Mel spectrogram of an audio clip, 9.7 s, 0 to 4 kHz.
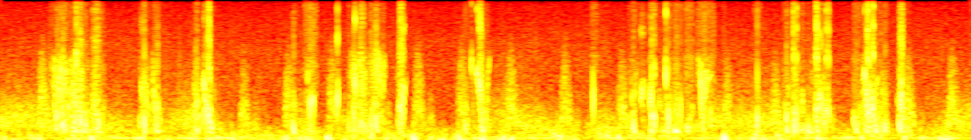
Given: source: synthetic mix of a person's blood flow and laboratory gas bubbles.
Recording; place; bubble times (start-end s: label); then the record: Doppler ultrasound of blood flow; subclavian vein
0.51-1.05 s: bubbles
1.39-1.65 s: bubbles
1.93-2.16 s: bubbles
2.91-2.99 s: bubbles
3.04-3.17 s: bubbles
3.35-3.42 s: bubbles
3.47-3.86 s: bubbles
3.97-4.07 s: bubbles
4.63-4.90 s: bubbles
5.91-5.98 s: bubbles
6.28-6.46 s: bubbles
6.50-6.95 s: bubbles
6.97-7.15 s: bubbles
7.54-7.62 s: bubbles
7.83-8.33 s: bubbles
8.53-8.89 s: bubbles
8.96-9.12 s: bubbles
From the record:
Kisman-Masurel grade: 243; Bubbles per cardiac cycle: several, 3 to 8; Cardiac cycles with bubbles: 100%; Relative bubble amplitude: loud (0.450 to 0.775); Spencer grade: 3 (all of the cardiac periods contain showers or single bubble signals, but not dominating or overriding the cardiac motion signals); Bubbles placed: anywhere in the cardiac cycle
